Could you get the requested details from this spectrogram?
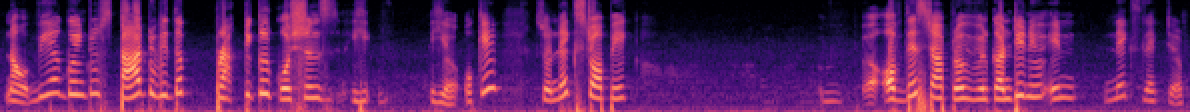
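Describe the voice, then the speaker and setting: A woman's voice: high voice, animated, unhurried, long pauses, a bit bright, no room sound, rough recording. Woman teaching an online class. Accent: Indian English. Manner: explanatory, frequent "okay" and "right?" checks. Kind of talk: online lecture.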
